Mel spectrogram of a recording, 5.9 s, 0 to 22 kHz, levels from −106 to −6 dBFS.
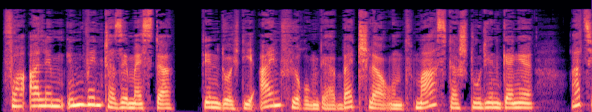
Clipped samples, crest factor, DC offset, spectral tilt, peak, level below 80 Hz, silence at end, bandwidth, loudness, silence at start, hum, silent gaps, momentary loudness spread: under 0.1%; 14 dB; under 0.1%; -5.5 dB/octave; -2 dBFS; -52 dBFS; 0 s; 16 kHz; -16 LUFS; 0.05 s; none; none; 7 LU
